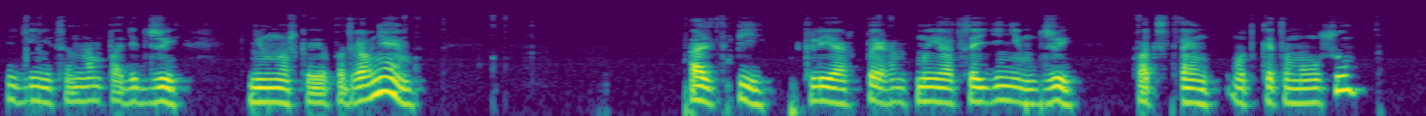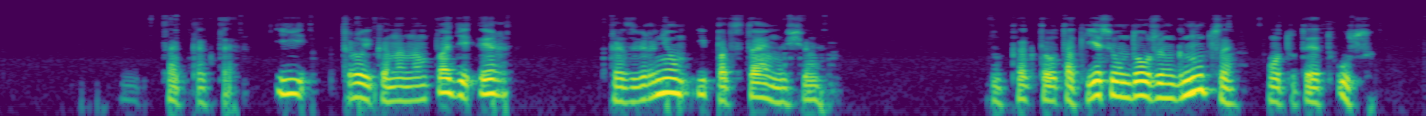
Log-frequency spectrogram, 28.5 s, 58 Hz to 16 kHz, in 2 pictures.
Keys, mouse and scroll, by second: 0.2 KP_1, 2.4 g, 4.9 click, 7.0 alt+p, 11.7 middle click, 16.6 middle click, 17.8 KP_3, 19.2 r, 22.0 g, 22.5 middle click, 26.5-27.0 scroll down 1, 27.0 middle click, 28.0 shift+middle click.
